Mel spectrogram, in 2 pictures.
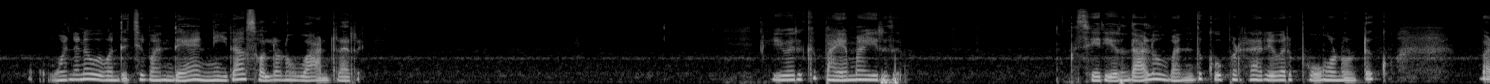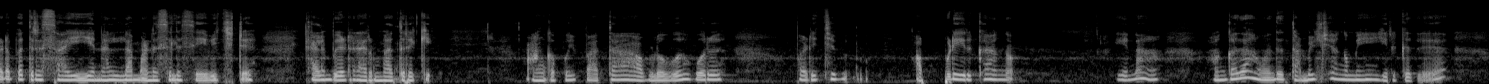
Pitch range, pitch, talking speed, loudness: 190-235 Hz, 210 Hz, 75 wpm, -24 LUFS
